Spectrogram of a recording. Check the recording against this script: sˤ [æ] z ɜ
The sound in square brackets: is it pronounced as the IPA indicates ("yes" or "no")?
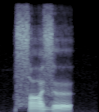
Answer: yes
